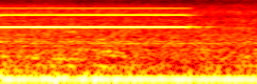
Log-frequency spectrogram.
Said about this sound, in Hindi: बीप साउंड दिया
